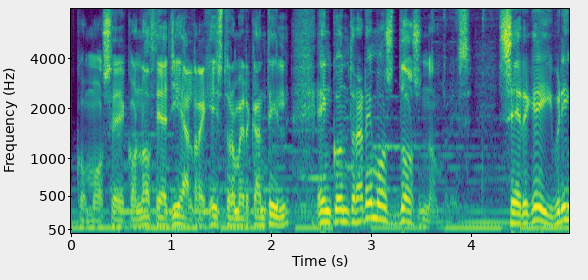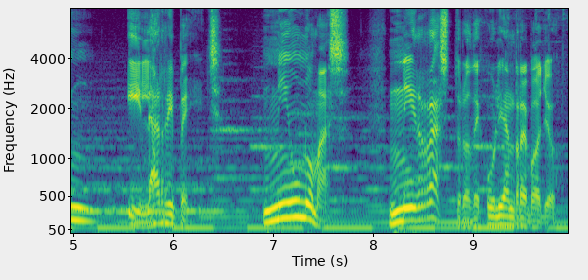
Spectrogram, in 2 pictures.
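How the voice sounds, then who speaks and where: A man playing a wry investigative narrator, reading scripted documentary narration in an audio drama. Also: lowish voice. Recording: faint music bed.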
